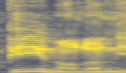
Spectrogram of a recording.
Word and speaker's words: Pino: Ama sonra Pino'nun yazıldığı gibi okunuyor, 60 yıl sonra hala hayatta olduğunu Kaliforniya'da Beverly Hills ve Mammoth Lakes'te yaklaşık 30 sene yaşadıktan sonra yeniden İtalya'ya döndüğünü öğrendim.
